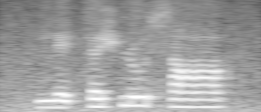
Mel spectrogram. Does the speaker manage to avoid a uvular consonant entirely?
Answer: yes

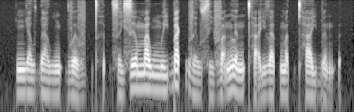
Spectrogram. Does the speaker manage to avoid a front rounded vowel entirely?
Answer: yes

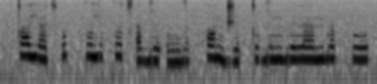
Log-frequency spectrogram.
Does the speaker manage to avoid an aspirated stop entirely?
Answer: yes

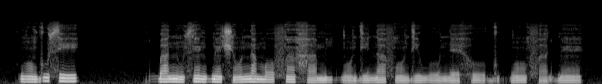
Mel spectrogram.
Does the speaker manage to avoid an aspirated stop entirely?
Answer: yes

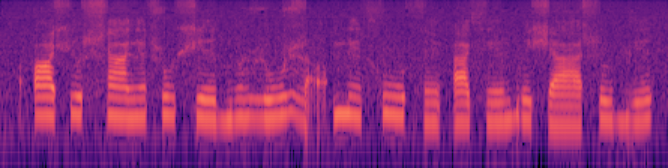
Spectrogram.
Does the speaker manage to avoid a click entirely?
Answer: yes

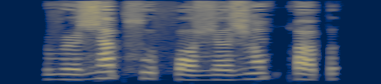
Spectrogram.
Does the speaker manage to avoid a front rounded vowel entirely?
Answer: no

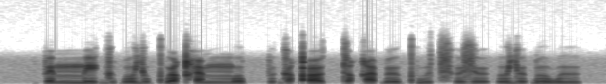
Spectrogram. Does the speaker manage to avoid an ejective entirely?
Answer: no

